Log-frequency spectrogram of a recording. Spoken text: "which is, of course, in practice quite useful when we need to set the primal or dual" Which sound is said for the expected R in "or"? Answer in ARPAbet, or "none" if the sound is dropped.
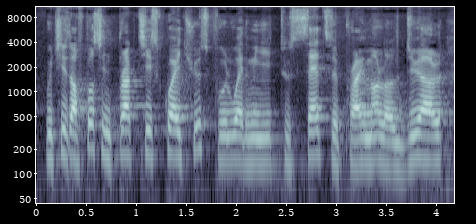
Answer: L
